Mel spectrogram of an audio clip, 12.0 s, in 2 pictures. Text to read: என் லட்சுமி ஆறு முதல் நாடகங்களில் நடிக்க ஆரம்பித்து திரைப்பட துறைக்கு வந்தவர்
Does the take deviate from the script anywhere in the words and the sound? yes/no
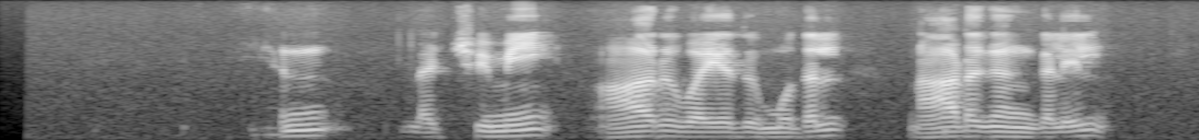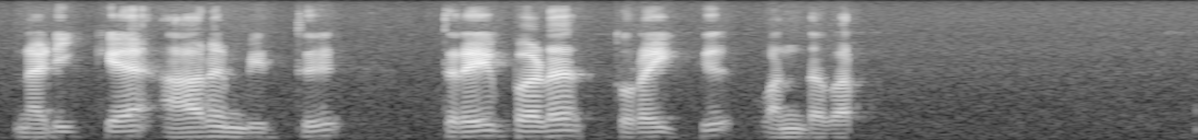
yes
